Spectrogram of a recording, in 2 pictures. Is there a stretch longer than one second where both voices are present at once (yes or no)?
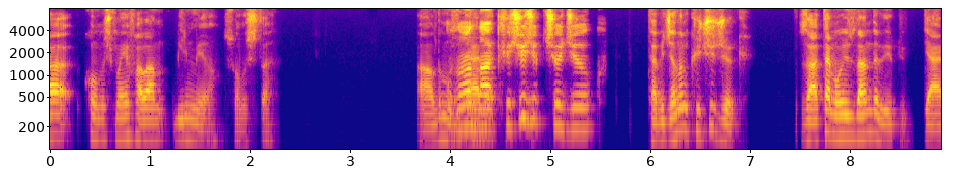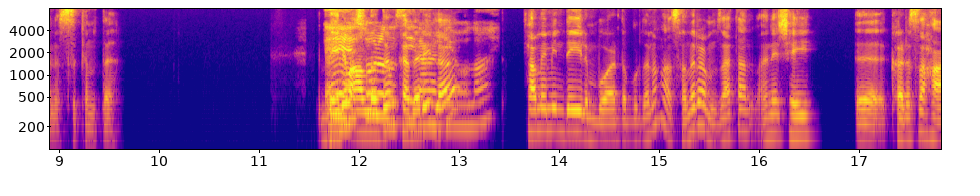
yes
